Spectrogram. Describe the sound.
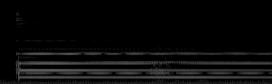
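Two handbells rung together, giving two bright metallic strikes with clear, ringing tones that sustain and slowly fade. The ringing is quiet, with no talk.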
